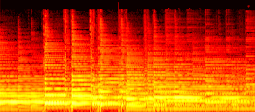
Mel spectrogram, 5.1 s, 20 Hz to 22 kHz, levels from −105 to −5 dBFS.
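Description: From 2.36 s to the end of the clip, a doubled audio track appears. A second full-band copy of the sound abruptly joins at a fixed lag of roughly 0.4 s and sits about 5 dB below the original. It carries no decay or room colouring, so it reads as a distinct, hard-edged repeat rather than an echo. The likely cause is the signal being captured again through a slower path and mixed back in.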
